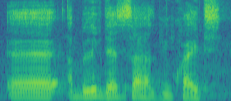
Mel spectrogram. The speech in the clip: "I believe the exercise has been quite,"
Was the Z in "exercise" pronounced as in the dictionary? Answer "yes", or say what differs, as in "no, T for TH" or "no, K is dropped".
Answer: no, Z is dropped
